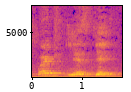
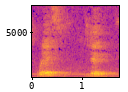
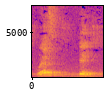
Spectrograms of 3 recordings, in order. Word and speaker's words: Wednesday: এটা দেখো তোমরা কারো কেউ বলে থাকো ওয়েডনেসডে। এটা বললেও ভুল হবে না, কিন্তু সঠিকটা দেখো ওয়েস্টডে। এই ডিটা আমাদের উচ্চারণে আসছে না। আমার সাথে তোমরা বলো, আমি আবার বলি, দেখো ওয়েস্টডে। ক্লিয়ার? That is Wednesday.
